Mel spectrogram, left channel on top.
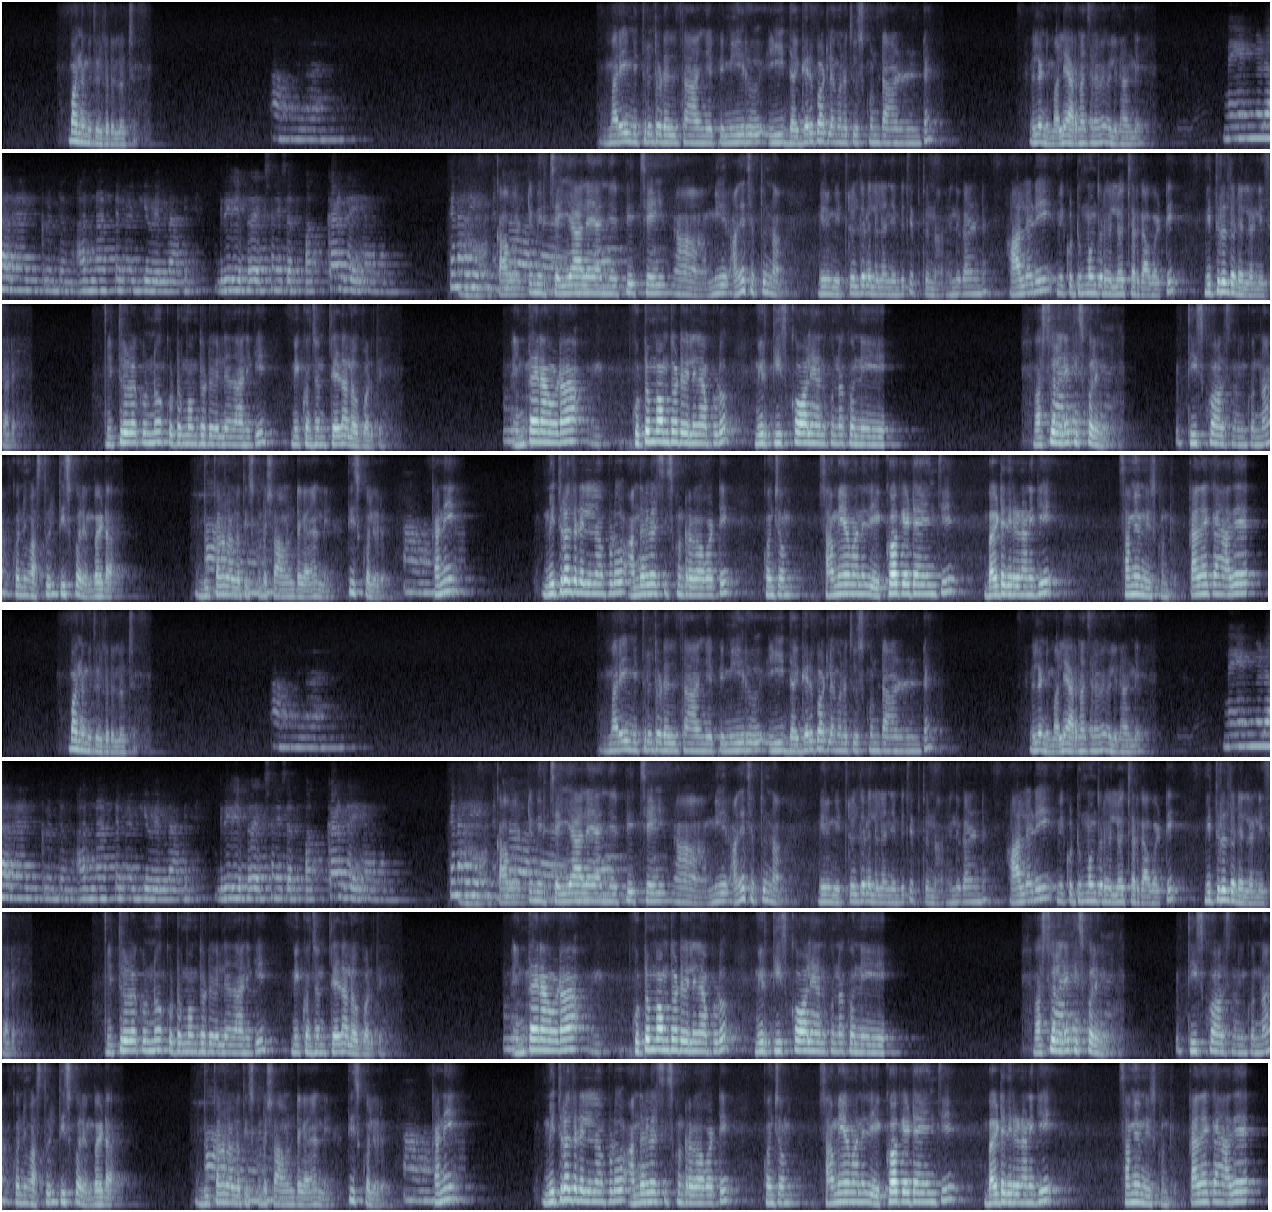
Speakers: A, on the left; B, on the right.
A: బంధుమిత్రులతోటి వెళ్ళొచ్చు
B: అవునాండి
A: మరీ మిత్రులతో వెళ్తా అని చెప్ పి మీరు ఈ దగ్గర పాట్లు లో ఏమైనా చూసుకుంటాా అంటే వెళ్ళండి మళ్ళీ అరుణాచలమే వెళ్లి రండి
B: నేను కూడా అదే అనుకుంటున అరుణాచలానికి వెళ్ళాలి గ్రీవ ప్రదక్షణ ఈసారి పక్కా చేయ్యాల కానీ
A: ఆ!
B: అది ఇంట్లో
A: కాబట్టి
B: వాళ్ళ
A: మీరు
B: కాకుండా
A: చెయ్యాలి అని చెప్పి చెయ్ ఆ మీ అదే చెప్తున్నా మీరు మిత్రులతో వెళ్ళాలని చెప్పి చెప్తున్నా ఎందుకంటే ఆల్రెడీ మీ కుటుంబంతో వెళ్ళొచ్చారు కాబట్టి మిత్రులతోటి వెళ్ళండి ఈ సరి మిత్రులకున్న
B: మ్మ్
A: కుటుంబం తోటి వెళ్ళేదానికి మీకు కొంచెం తేడాలు అగుపడతాయి
B: మ్మ్
A: ఎంతైనా కూడా కుటుంబంతోటి వెళ్ళినప్పుడు మీరు తీసుకోవాలి అనుకున్న కొన్ని వస్తువులని
B: జాగ్రత్తలు
A: తీసుకోలేము తీసుకోవాల్సినవి కొన్న కొన్ని వస్తువులు తీసుకోలేం బయట దుకాణాలలో
B: ఆ అవునండి
A: తీసుకుంటే షాలంట కదండి తీసుకోలేరు
B: అవునా
A: కానీ మిత్రులతోటి వెళ్ళినప్పుడు అందరు కలిసి తీసుకుంటారు కాబట్టి కొంచెం సమయమ ఎక్కువ కేటాయించి బయట తిరగడానికి సమయం తీసుకుంటారు కాద అదే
